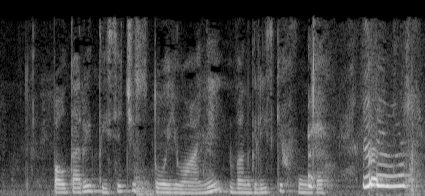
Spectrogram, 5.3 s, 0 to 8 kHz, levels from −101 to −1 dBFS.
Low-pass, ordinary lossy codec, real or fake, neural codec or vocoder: 7.2 kHz; MP3, 48 kbps; real; none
